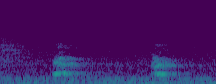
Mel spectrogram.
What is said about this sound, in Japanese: めっちゃうちの犬吠えてんじゃんやっぱ音漏れんのかなどうしよう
